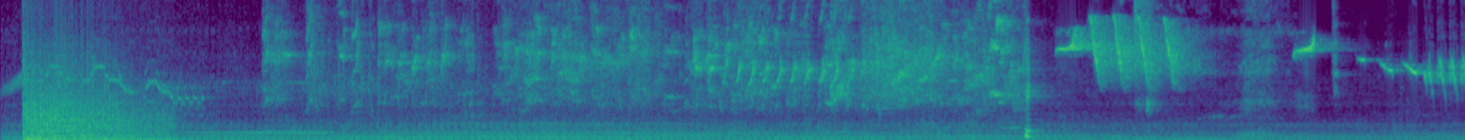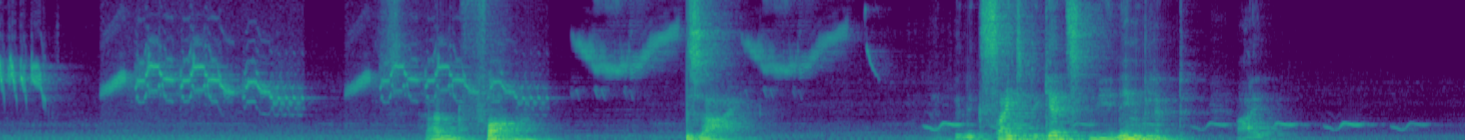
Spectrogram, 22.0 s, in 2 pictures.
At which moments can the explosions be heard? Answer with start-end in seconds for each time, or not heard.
0.1-1.4.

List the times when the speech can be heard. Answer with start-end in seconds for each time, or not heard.
13.9-15.0, 16.1-16.6, 18.0-20.4.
